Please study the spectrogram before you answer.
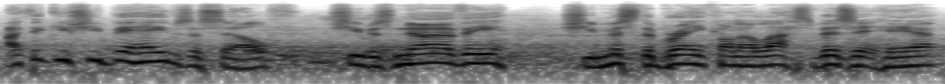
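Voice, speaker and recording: A man giving measured opinions as a racing analyst in live pre-race discussion. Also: a little high, background noise.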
